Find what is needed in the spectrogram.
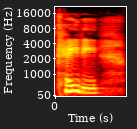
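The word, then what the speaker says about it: Cady: because everyone's like yeah your name's caddy and she's like oh no it's Katie like that's that I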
